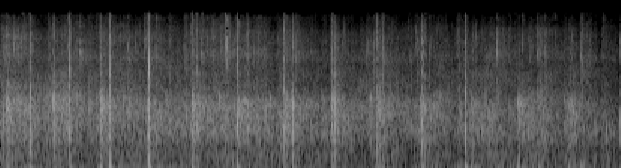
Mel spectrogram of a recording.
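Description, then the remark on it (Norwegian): A crowd claps steadily for about four seconds, a dense, even patter of many hands with a few sharper individual claps standing out. No one speaks. “Der står det applaus i manuset mitt.”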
